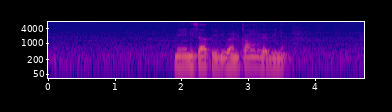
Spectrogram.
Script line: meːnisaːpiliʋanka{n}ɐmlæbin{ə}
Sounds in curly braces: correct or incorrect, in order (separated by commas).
incorrect, correct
